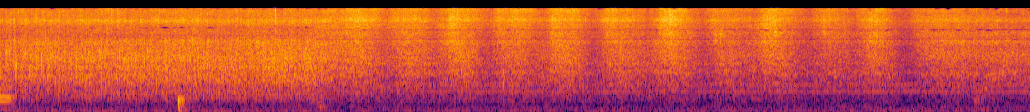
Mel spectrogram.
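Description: Chicken pieces sizzling in hot oil in an iron wok as soy sauce is poured in, with one sharp tap a little over a second in. From about two and a half seconds the sizzle swells and fades about three times a second as the pieces are stirred with chopsticks.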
